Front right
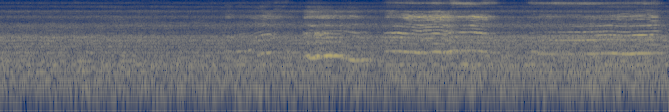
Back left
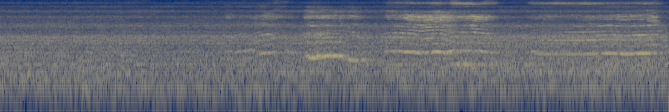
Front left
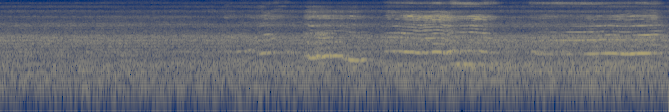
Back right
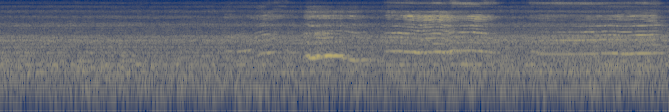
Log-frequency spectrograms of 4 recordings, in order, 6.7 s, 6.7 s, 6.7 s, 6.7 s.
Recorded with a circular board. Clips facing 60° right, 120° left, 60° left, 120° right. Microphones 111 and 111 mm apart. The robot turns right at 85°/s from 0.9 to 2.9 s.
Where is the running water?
165° right, 1.1 m; by 6.7 s 5° left, 1.1 m.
